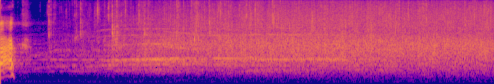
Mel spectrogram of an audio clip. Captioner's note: applause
